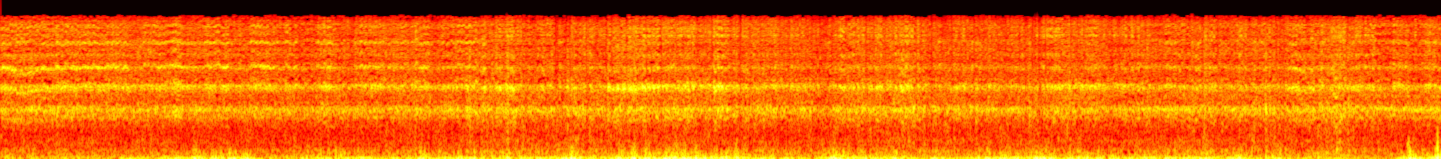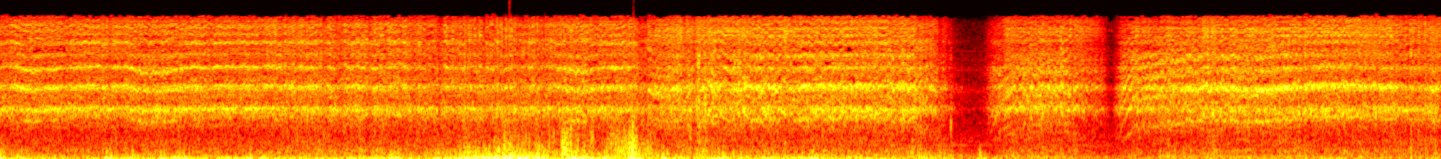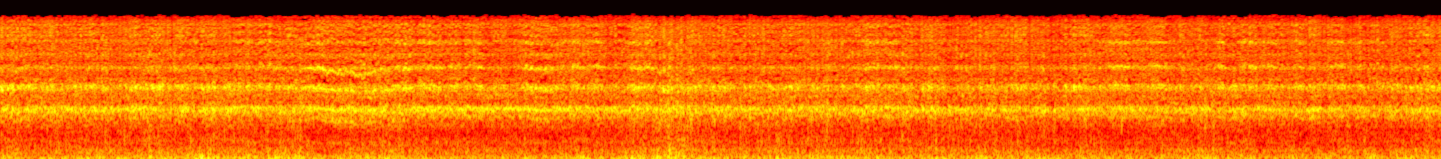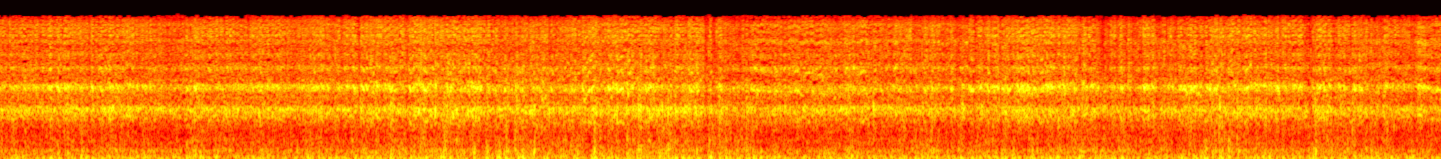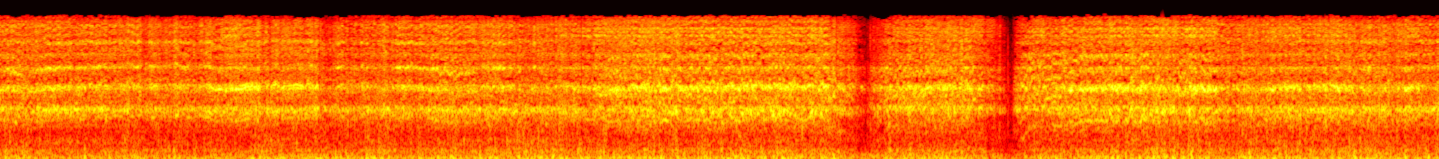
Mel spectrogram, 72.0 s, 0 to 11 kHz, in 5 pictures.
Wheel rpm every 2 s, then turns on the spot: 230, 230, 230, 230, 230, 230, 230, 230, 230, 230, 220, 180, 90, 180, 230, 230, 220, 230, 240, 240, 240, 230, 240, 240, 220, 220, 220, 230, 230, 230, 230, 220, 200, 130, 170, 220.
none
